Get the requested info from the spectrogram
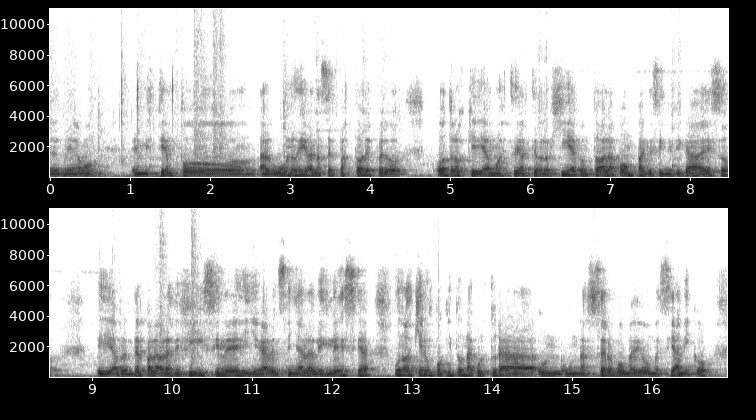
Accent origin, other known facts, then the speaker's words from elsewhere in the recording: Valdivia, Los Ríos, Chile; also born or lived in Santiago; Soy de Chile. Soy originalmente de Valdivia. Sigo viviendo en Valdivia, aunque estuve unos años en Santiago por razones de estudio y por razones de trabajo y otras razones, pero soy de acá.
